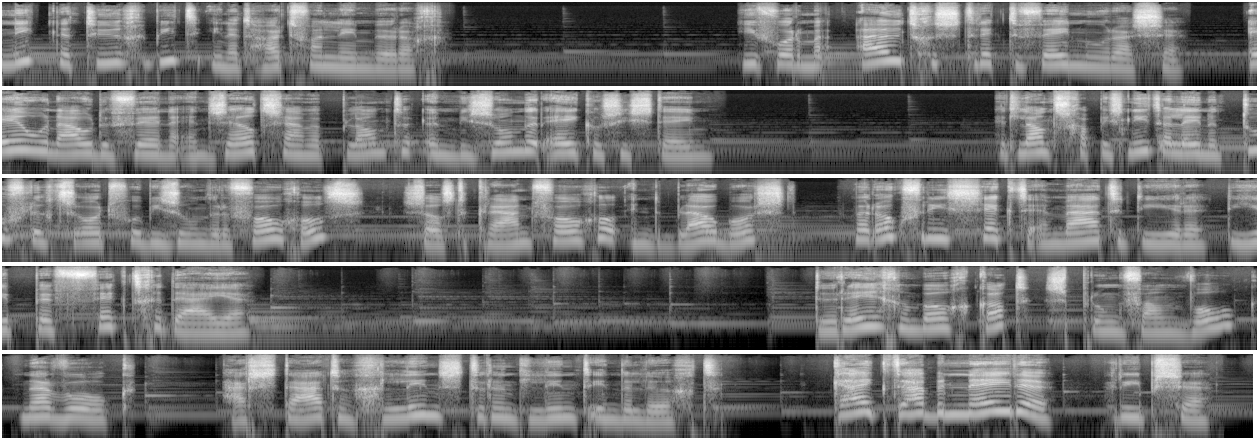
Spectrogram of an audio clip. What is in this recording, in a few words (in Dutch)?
Stemdemo Natuurfilm, warm, vriendelijk en toch helder en licht stemgeluid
